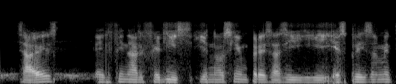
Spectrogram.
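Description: From the very start to 0.21 s, a second voice sits under the speech at about 15 dB below it. This is the other side's voice leaking through, most likely loudspeaker echo that the canceller failed to remove. Over roughly 0.01 to 0.2 s the talker's own speech drops by up to about 25 dB. That is speech suppressed in double talk, likely from the canceller turning everything down while both voices overlapped. On a waveform the envelope caves in abruptly there. On a spectrogram the foreground harmonics fade while a fainter, differently pitched harmonic stack from the leaked voice stays visible.

The same pairing returns a little later. Leakage runs from 0.53 to 0.87 s, again about 15 dB down. The suppression spans 0.56 to 0.98 s and lasts around a third of a second in total. It is deeper this time, roughly 35 dB at its worst, so the talker nearly vanishes in places. The waveform shows near-silent gouges. 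The spectrogram shows the talker's harmonics fading sharply.

From 1.60 to 2.08 s and again from 3.25 to 3.46 s come AMR bit errors. Corrupted low-priority bits in the AMR-WB frames misplace the excitation pulses and skew the fine gain and spectral values. The voice keeps roughly its pitch and loudness but turns hoarse, scratchy and gargly. On a spectrogram the harmonic lines smear into grainy noise and formant bands jitter frame to frame. The waveform stays at similar level but looks ragged and irregular.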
